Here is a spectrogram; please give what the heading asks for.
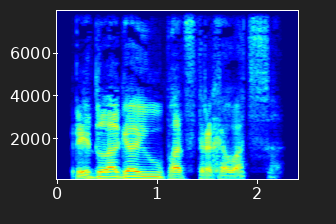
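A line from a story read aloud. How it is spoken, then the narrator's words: Deep bass voice. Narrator (Russian): пробасил владыка Фенрис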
